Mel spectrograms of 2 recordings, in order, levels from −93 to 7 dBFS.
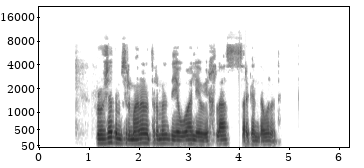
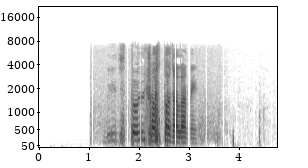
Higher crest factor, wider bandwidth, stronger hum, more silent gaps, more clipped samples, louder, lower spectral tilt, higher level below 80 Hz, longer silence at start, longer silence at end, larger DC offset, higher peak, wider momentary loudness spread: about the same, 18 dB vs 22 dB; about the same, 7.6 kHz vs 8 kHz; neither; neither; neither; about the same, -17 LUFS vs -19 LUFS; first, -6.5 dB/octave vs -4.5 dB/octave; about the same, -60 dBFS vs -56 dBFS; second, 1.15 s vs 1.35 s; second, 1.45 s vs 1.6 s; neither; about the same, 0 dBFS vs -2 dBFS; second, 9 LU vs 23 LU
